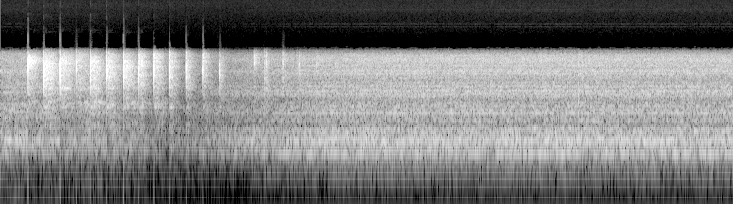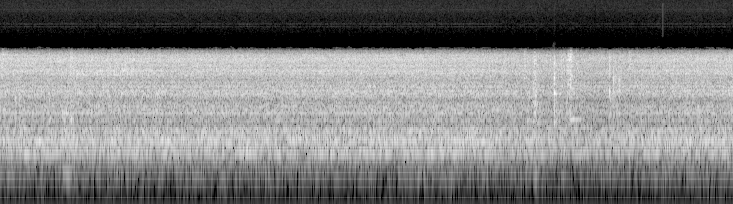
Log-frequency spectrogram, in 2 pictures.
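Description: A hand hammer striking sheet metal: about fifteen rapid blows, some five a second, in the first few seconds. Then a steady, even hum for the rest.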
